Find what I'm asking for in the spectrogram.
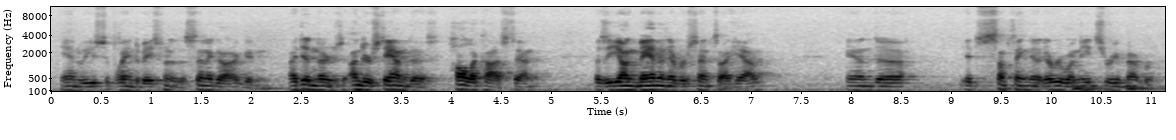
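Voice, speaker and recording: A man talks at a very fast pace amid audible room echo. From North Dakota. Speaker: city official. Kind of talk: closing remarks.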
